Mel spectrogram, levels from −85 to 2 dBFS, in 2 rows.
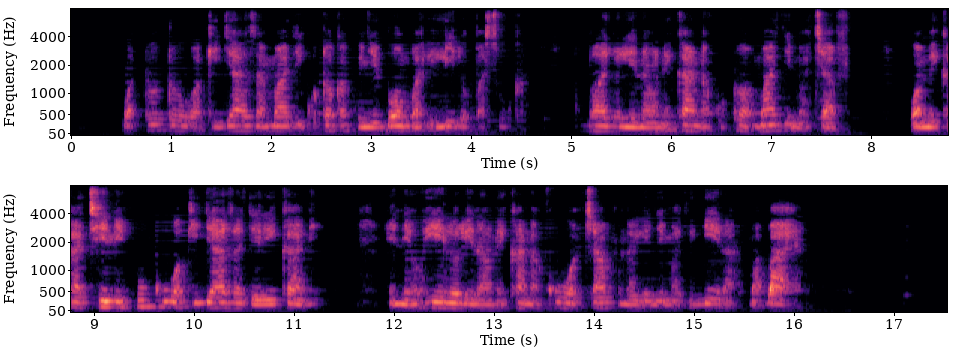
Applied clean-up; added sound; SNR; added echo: neural mask model DeepFilterNet 3.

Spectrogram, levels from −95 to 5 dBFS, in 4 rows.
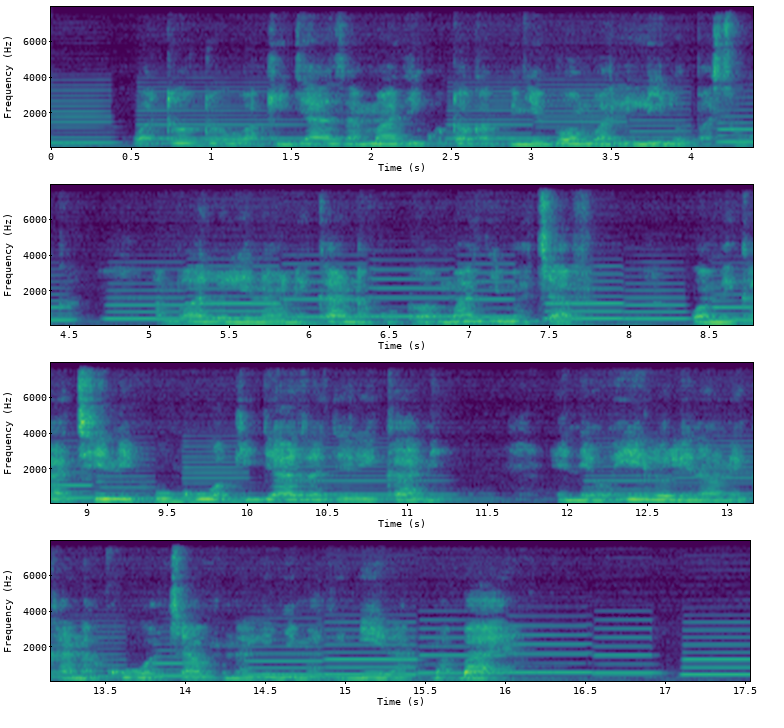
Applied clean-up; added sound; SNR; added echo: none; Wind instrument, woodwind instrument; 11 dB; reverberation time 0.2 s.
